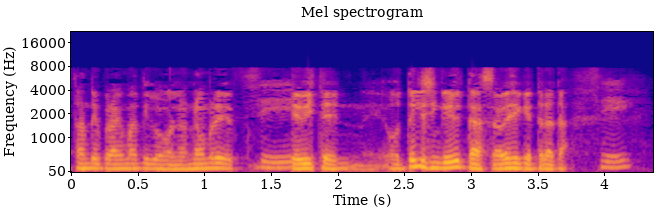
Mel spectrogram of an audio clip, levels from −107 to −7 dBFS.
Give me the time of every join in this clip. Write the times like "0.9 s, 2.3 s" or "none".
1.7 s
